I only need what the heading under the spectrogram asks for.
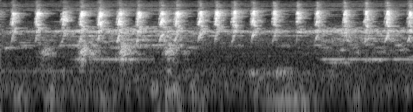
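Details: Bulbul nesting in a neem tree, Hyderabad, Sindh, Pakistan, uttering a regular series of short, scratchy high chirps, close to three per second, over a constant faint tonal hum.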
